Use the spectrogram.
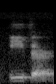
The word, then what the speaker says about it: either: either, ஈதருங்க, நம்ம எய்தருங்கிறோம்.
